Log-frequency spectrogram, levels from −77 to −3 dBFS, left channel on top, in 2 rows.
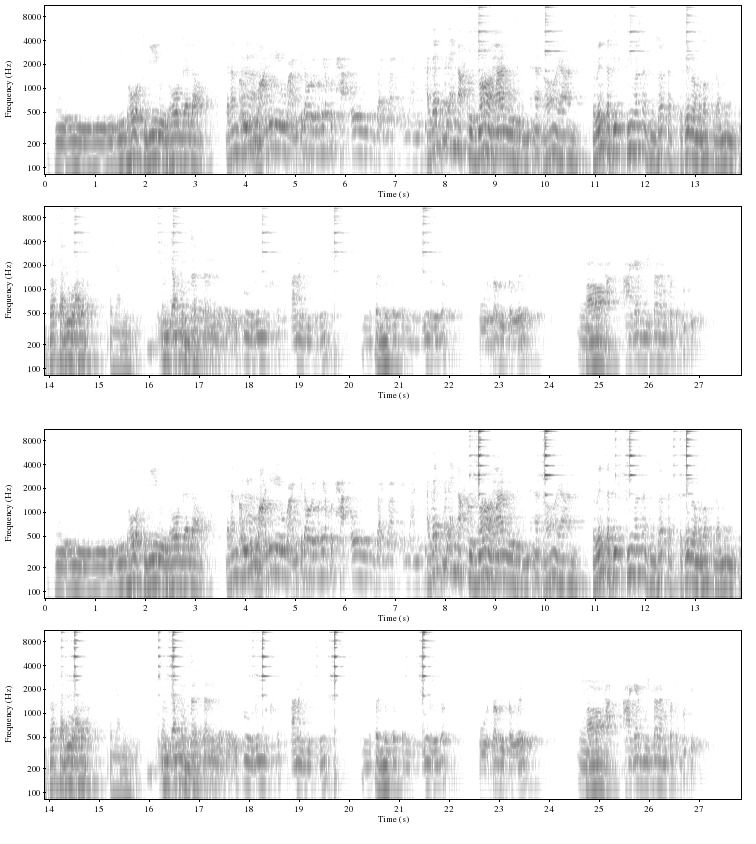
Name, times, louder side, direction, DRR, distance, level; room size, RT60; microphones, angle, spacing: voice 1, 0.2-3.2 3.6-4.4 7.6-10.6 10.9-14.8 15.2-17.0 20.5-20.8 24.7-25.2, left 1 dB, 10° left, 1 dB, 0.7 m, -47 dB
voice 2, 3.9-8.1 8.4-9.1 16.2-19.6 20.2-21.9 22.6-23.6 24.5-26.9, right 1 dB, 30° right, 4 dB, 1.1 m, -52 dB
sound 1, 8.5-8.9 9.8-10.2 11.4-11.9 12.6-13.1 14.2-14.7 16.2-16.7 18.0-18.5 19.3-19.8 21.1-21.7, right 16 dB, 60° right, 0.3 m, -38 dB
23.0 x 7.9 x 2.6 m, 1.1 s
head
